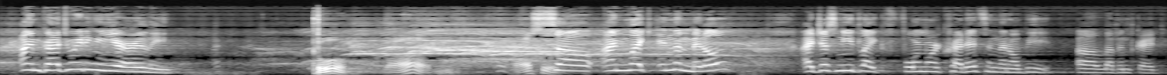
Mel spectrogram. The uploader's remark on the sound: LIVE Podcast! - Featuring Students (Kingdom Camp 2023). We spent some time hearing from our campers.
